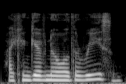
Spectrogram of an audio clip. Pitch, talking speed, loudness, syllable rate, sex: 200 Hz, 285 wpm, -15 LUFS, 7.3 syllables/s, female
